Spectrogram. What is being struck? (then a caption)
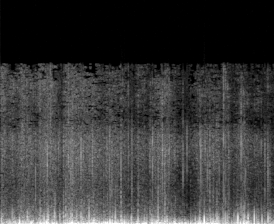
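Cotton terry towel over a microphone. Long nails scratch a blue cotton terry cloth towel draped over a microphone. The result is a steady, muffled, low rumbling scrape with dense bursts of soft crackle and almost no bright top end.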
